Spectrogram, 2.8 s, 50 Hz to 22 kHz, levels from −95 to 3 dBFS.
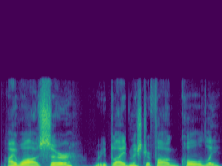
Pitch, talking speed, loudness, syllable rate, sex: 110 Hz, 150 wpm, -16 LUFS, 3.7 syllables/s, male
